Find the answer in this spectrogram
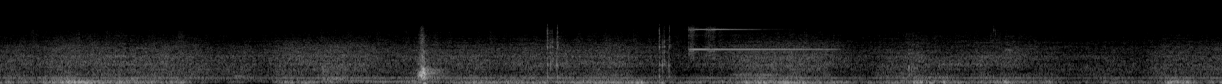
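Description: Steady low hum and rumbling background noise. About seven seconds in, a click is followed by a single bell-like ding that rings for about a second and a half: a subscribe-button notification sound effect.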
